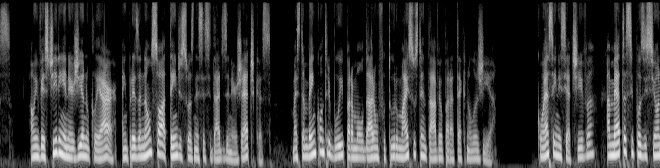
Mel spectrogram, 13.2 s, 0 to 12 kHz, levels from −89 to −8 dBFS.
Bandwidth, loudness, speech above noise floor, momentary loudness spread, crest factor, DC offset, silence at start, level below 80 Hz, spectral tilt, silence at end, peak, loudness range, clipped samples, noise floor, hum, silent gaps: 12 kHz; -25 LUFS; 57 dB; 10 LU; 16 dB; under 0.1%; 0 s; -54 dBFS; -5 dB/octave; 0 s; -8 dBFS; 5 LU; under 0.1%; -81 dBFS; none; none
